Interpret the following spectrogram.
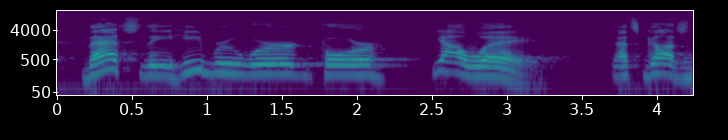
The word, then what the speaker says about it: Yahweh: The old scholars believed that the Hebrew word was pronounced Jehovah. But more modern scholars believe that the better pronunciation, the more accurate pronunciation is Yahweh.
